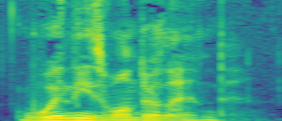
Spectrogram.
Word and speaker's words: Willy's Wonderland: Willy's Wonderland.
